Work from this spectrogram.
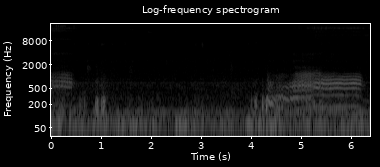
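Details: Asleep, a Chihuahua lets out a short snore, then soft snuffling breaths, then a longer rising, whistly snore of about two seconds over faint low household hum.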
